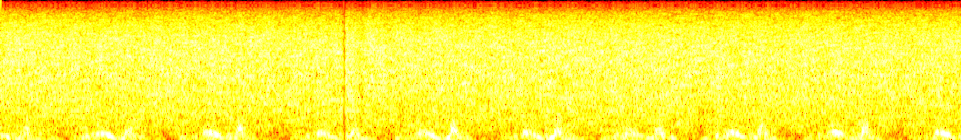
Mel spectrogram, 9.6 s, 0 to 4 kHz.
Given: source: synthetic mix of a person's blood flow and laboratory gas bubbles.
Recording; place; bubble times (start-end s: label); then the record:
Doppler ultrasound of blood flow; precordium
no bubbles
From the record:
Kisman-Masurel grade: 000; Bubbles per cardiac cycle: 0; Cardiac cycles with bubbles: 0%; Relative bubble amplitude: no bubbles discernible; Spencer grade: 0 (complete lack of bubble signals)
